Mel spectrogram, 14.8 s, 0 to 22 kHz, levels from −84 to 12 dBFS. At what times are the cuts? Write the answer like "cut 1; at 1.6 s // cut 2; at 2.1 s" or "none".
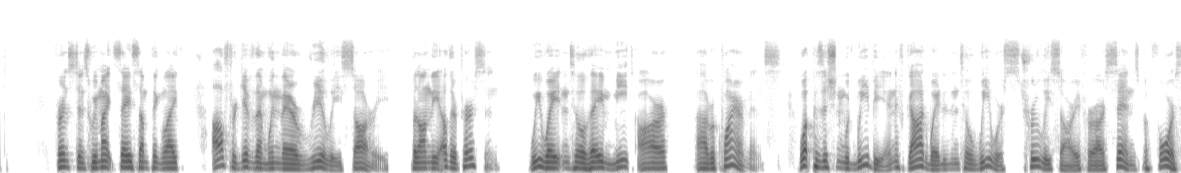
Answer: cut 1; at 5.1 s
